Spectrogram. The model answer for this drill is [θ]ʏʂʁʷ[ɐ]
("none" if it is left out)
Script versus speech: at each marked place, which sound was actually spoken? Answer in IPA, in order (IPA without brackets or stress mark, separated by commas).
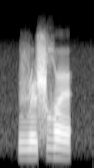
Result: β, ə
